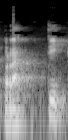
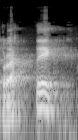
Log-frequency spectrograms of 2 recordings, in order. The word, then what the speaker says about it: praktik: Nah, praktik ya bukan praktek.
